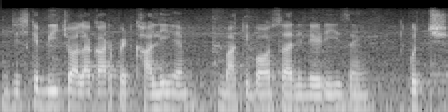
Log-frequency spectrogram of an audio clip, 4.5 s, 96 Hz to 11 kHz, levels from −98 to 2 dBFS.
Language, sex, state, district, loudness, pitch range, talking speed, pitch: Hindi, male, Madhya Pradesh, Katni, -16 LUFS, 105-115 Hz, 160 wpm, 110 Hz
